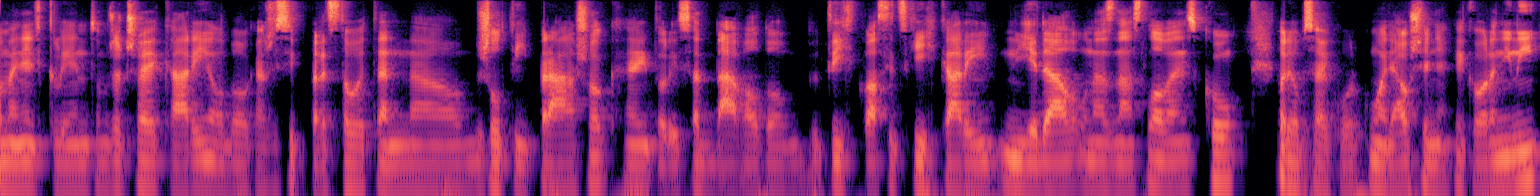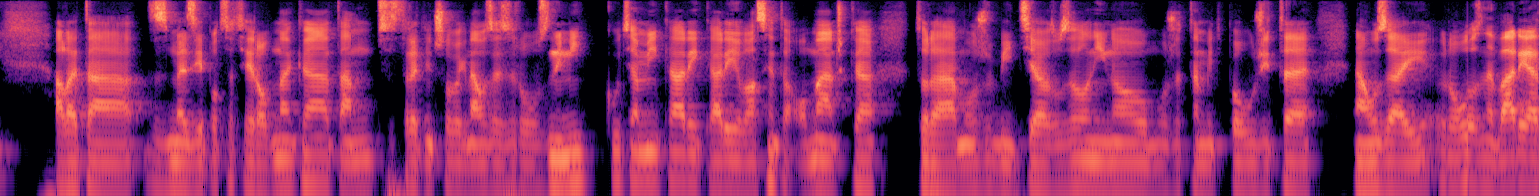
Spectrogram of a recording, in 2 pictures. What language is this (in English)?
Slovak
